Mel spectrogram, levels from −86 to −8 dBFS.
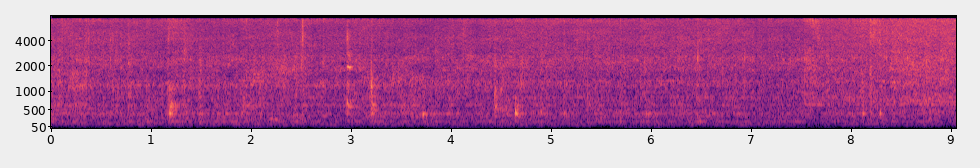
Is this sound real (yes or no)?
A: no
